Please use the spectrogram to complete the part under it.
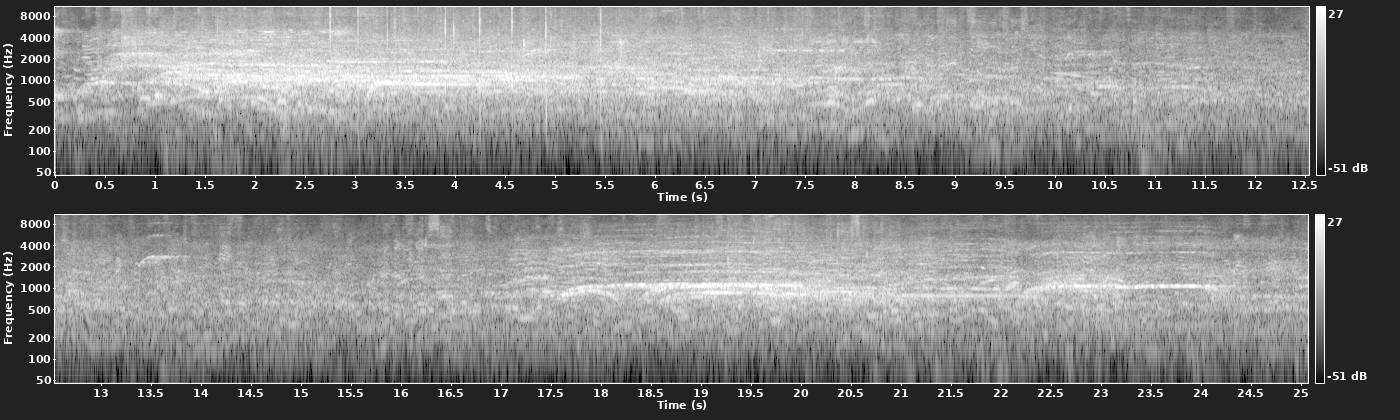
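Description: Two young girls sing together in a large echoing hall.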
